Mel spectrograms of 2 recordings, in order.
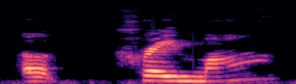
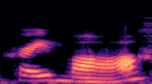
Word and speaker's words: Cré Maith: There's a name, Cré Maith. Cré Maith. Cré Maith. It's not spelled like that at all because where does it come from? It's Gaelic and it means good clay.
